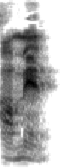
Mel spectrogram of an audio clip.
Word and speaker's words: Amun: text in Egyptian text that's amen or Amun Amun ra much later pronounced amen right he's a great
